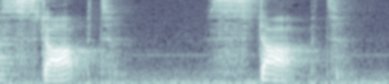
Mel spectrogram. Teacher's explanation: This is the T sound because the root word of stop ends in P. Stopped. So the ending is a T sound instead of ED.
